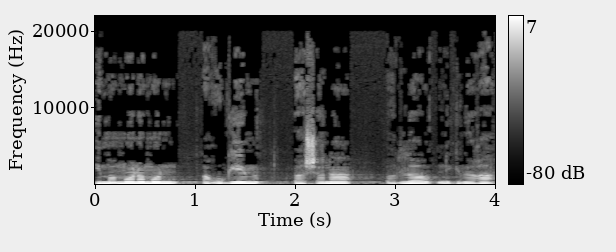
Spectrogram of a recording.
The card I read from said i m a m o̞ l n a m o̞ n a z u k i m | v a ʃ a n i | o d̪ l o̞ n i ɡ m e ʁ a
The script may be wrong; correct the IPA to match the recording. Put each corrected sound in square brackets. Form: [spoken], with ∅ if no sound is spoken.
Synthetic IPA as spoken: i m a m o̞ [∅] n a m o̞ n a [ʁ] u [ɡ] i m | v a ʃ a n [a] | o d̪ l o̞ n i ɡ m e ʁ a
